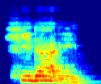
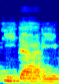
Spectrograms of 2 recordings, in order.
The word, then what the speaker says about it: hidari: o all'inizio della parola, va pronunciata tipo la mano sinistra, hidari. Non è idari, ma hi. Poi il suono a volte sembra quasi shidari, ma non è sh, è shidari.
